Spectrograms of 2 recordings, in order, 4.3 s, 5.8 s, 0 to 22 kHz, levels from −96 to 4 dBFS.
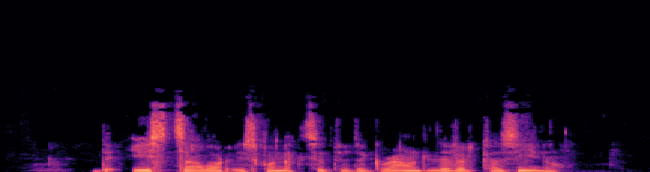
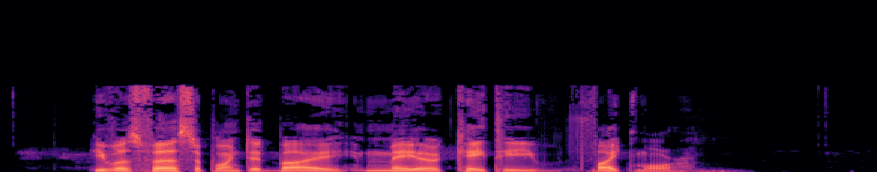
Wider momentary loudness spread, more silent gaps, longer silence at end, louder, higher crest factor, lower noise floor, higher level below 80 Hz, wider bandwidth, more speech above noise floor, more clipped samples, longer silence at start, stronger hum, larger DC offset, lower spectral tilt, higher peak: about the same, 12 LU vs 13 LU; neither; second, 0.6 s vs 1.25 s; second, -23 LUFS vs -20 LUFS; about the same, 18 dB vs 20 dB; second, -56 dBFS vs -81 dBFS; about the same, -64 dBFS vs -62 dBFS; second, 9.2 kHz vs 11.5 kHz; second, 33 dB vs 60 dB; neither; about the same, 0.6 s vs 0.6 s; neither; neither; about the same, -5 dB/octave vs -4.5 dB/octave; second, -6 dBFS vs -2 dBFS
